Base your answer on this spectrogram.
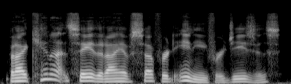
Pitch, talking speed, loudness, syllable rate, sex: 140 Hz, 225 wpm, -18 LUFS, 5.9 syllables/s, male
